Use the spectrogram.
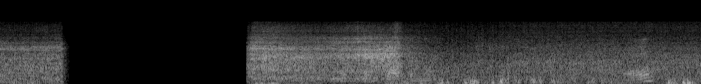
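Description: From 0.62 to 2.52 s the sound breaks off. A brief decaying buzz continues the last sound, then most of the gap is silence. When the audio resumes, about a second of it is gone for good. This is likely a long network dropout. No packets reached the receiver, so it filled the hole with concealment and then stopped. The stream picks up later in time, skipping the missing part.

From 4.04 to 7.00 s the audio runs fast, at about 123% speed, with the pitch unchanged. At this rate it sounds clearly hurried. This is a jitter buffer speed-up. After the gap, the buffer held far more audio than its target. To shrink that backlog, the receiver cut out many short pitch-period pieces in a row. Roughly 0.7 s was removed this way. Throughout the clip, the band stops at 8 kHz, which fits a G.722 call codec.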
